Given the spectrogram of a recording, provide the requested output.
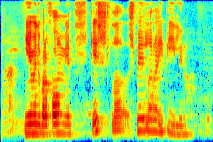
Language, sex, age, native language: Icelandic, male, 15, Icelandic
